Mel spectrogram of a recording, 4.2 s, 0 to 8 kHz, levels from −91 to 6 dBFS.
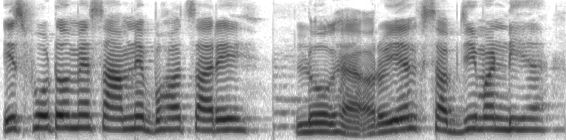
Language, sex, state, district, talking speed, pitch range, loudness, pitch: Hindi, male, Jharkhand, Garhwa, 185 wpm, 225-250 Hz, -14 LUFS, 235 Hz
